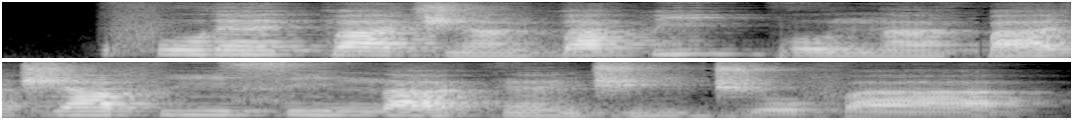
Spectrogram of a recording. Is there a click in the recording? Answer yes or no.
no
